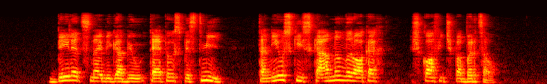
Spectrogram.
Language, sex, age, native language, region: Slovenian, male, 18-29, Slovenian, Gorenjska region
